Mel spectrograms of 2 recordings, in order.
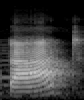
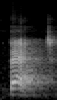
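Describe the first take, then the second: First: Bat with open æ, loud; a sound. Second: Bat with a wider eh; eh sound. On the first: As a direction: drop the jaw on Bat. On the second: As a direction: say bat as bet. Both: Shown as a demonstration. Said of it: "Repeat after me in the same tone".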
